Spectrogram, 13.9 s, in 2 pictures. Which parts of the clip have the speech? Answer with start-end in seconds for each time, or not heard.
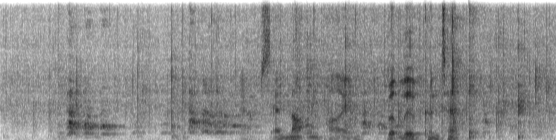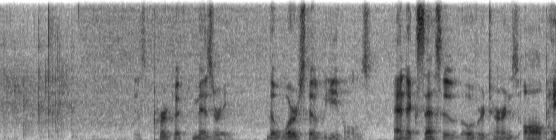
3.0-5.8, 8.6-13.8.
